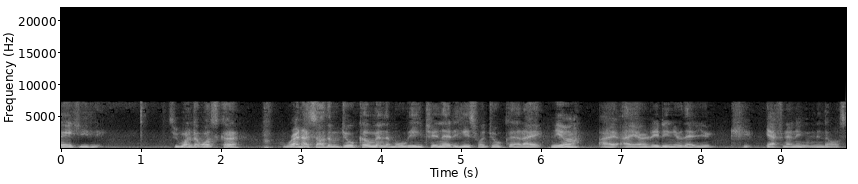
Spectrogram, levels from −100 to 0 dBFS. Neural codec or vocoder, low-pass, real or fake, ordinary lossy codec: codec, 16 kHz, 1.1 kbps, Voila-Tokenizer; none; fake; none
